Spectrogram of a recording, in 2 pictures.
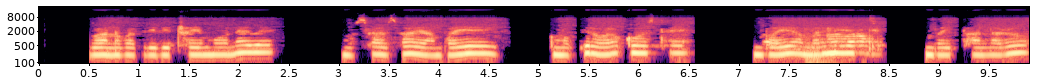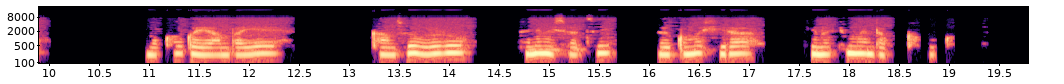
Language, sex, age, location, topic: Kinyarwanda, female, 18-24, Huye, health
